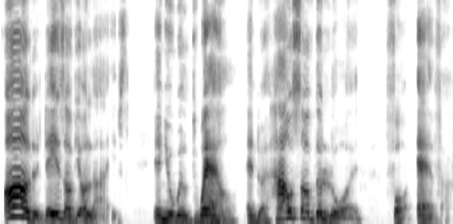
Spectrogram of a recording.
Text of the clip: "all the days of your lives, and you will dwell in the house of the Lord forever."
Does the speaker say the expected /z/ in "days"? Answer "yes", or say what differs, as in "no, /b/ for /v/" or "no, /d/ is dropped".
yes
